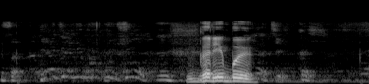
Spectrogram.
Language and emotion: Russian, neutral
